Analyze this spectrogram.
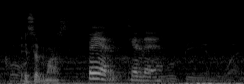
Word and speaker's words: perkele: Discord DM coming and rolling the R is the pronunciation is pretty close, but the emphasis must be on the first syllable. And rolling the R is a must. Perkele.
